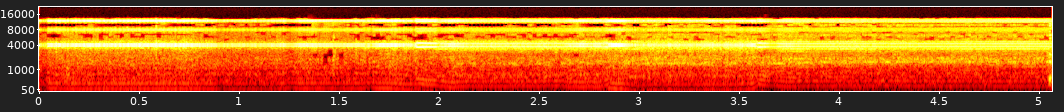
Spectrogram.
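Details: Bigger motor for an electric bike project driven by a PWM controller taken from a cordless drill: a steady high electronic whine over lower tones that climb as the motor speeds up; normal PWM motor whine, heatsink stays cool.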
